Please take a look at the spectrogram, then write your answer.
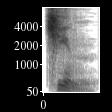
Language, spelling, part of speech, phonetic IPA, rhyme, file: Russian, чин, noun, [t͡ɕin], -in, Ru-чин.ogg
- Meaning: 1. rank 2. official 3. a religious rite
